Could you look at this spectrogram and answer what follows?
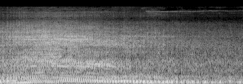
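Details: Honda Pop 110i after replacing a failed camshaft bearing: small single revs briefly then settles to an even idle, no knocking or top-end rattle; normal running.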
